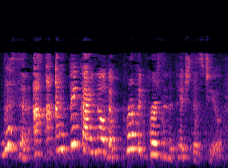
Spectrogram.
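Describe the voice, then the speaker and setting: Woman acting wisecracking 1940s actress, bright high voice. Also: sing-song, brisk, exaggerated voice. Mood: lively, matter-of-fact. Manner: wisecracking, theatrical, dry comebacks. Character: witty, exasperated 1940s Hollywood actress, dog-sitting. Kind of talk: 1940s radio comedy acting. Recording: roomy, distant, noisy, crowd sound behind.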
